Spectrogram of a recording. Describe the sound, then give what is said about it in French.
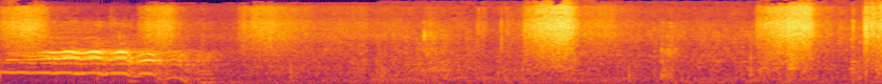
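A horse whinnies loudly at the start, a high wavering neigh that drops off after about a second, followed by breathy snorts and rustling shuffles in a reverberant stable of gala horses at the ENE. “dans cette écurie, on peut y trouver tous les chevaux de gala”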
